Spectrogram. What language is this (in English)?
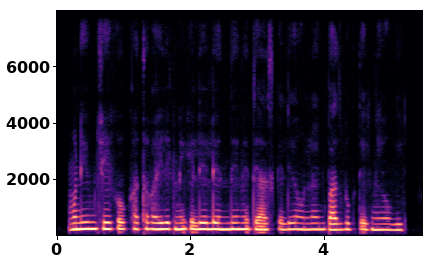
Hindi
